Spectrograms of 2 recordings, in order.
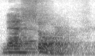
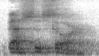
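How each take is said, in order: First: The word 'to' is reduced and barely heard. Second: The word 'to' is clearly pronounced. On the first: "It sounds like that store" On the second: "he was saying that to store"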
